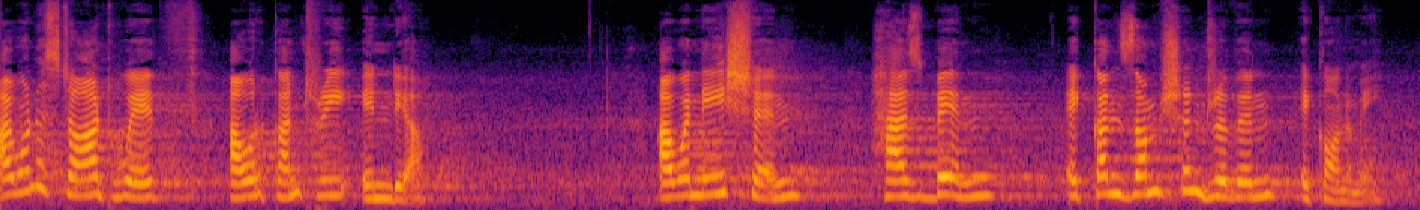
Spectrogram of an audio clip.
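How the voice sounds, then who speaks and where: A woman's raised, projected voice at high pitch, ordinary in pitch variation, delivered at a very slow pace with long, frequent pauses. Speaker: business executive. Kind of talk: conference speech. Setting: stage with audience.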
